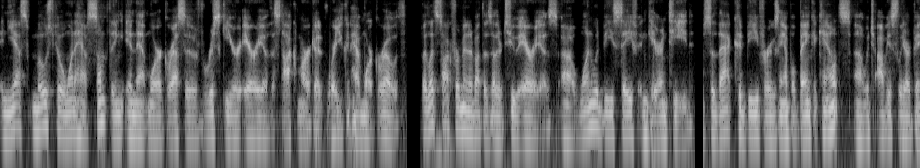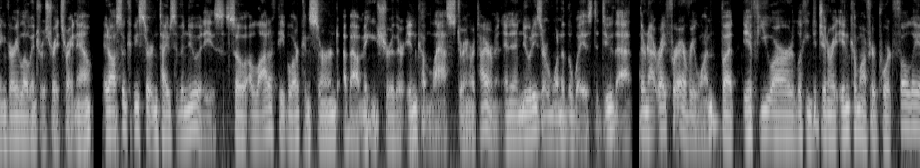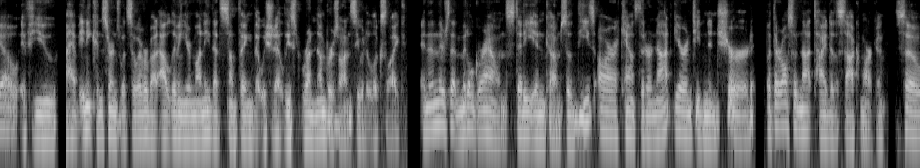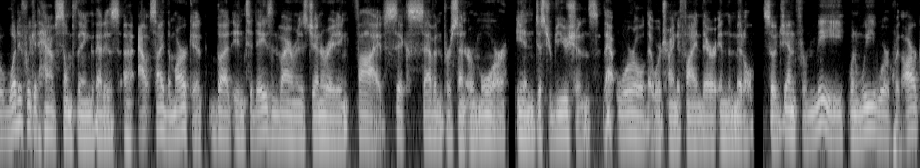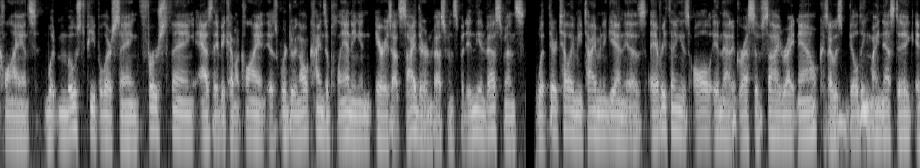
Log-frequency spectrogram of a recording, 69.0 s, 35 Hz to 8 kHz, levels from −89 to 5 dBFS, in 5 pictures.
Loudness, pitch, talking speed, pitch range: -24 LUFS, 105 Hz, 230 wpm, 95-115 Hz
